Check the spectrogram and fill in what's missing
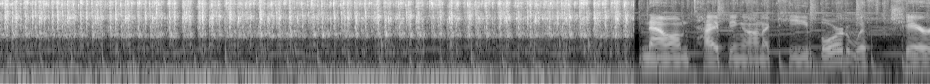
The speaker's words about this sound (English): Now I'm typing on a keyboard with Cherry MX Blues.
